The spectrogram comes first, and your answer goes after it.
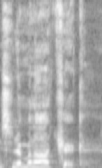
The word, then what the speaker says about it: Znamenacek: I'm going to call you, but I'm going to let you pronounce the last name. So go ahead, please. Znamenacek.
